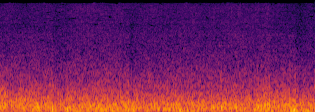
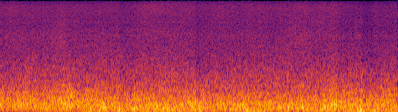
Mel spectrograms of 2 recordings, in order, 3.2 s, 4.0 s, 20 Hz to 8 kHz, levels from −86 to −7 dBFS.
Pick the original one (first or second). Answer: first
